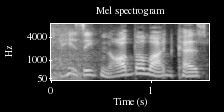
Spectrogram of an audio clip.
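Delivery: usual speaking voice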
